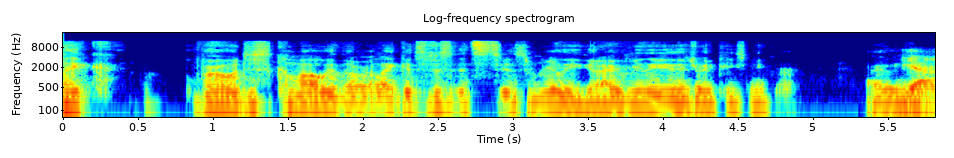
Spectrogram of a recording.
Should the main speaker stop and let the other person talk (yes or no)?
yes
